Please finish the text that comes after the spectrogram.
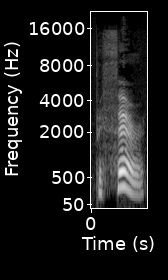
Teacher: tiene 2 sílabas y se acentúa en la segunda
